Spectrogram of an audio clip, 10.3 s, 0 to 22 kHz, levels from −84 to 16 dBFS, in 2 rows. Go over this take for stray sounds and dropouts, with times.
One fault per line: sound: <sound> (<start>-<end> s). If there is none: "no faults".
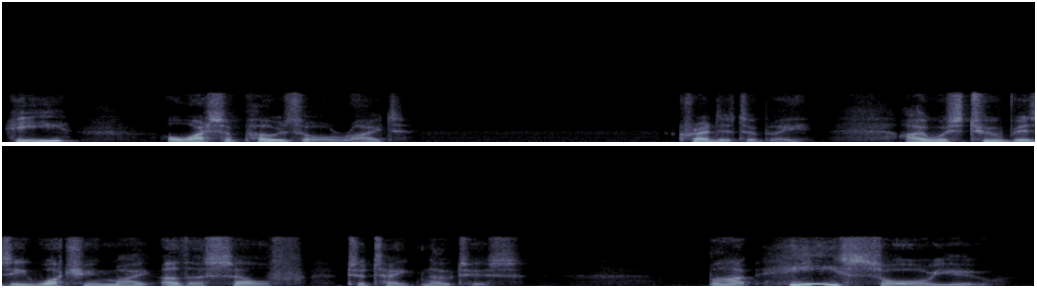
no faults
